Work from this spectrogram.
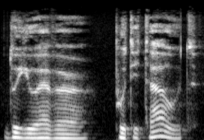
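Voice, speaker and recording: A man's voice: medium pitch, steady tone, measured pace, a little mellow, close to an everyday voice. A man voicing a teasing, defiant male lover in an audio drama.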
